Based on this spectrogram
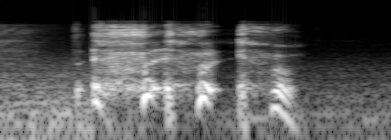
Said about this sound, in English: Sorry about the cough here.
